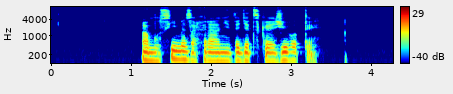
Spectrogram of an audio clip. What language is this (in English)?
Czech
